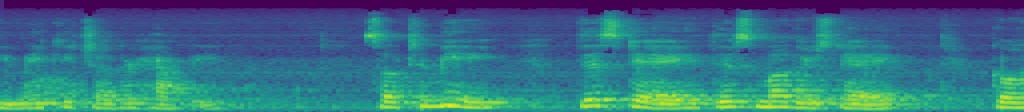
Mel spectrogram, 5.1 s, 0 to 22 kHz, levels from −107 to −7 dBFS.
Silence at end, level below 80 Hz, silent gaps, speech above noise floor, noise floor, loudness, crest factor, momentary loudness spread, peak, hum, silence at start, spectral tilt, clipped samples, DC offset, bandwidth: 0 s; -60 dBFS; none; 25 dB; -45 dBFS; -20 LUFS; 16 dB; 15 LU; -6 dBFS; 60 Hz at -45 dBFS; 0 s; -6 dB/octave; under 0.1%; under 0.1%; 13.5 kHz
